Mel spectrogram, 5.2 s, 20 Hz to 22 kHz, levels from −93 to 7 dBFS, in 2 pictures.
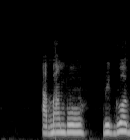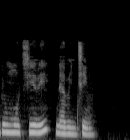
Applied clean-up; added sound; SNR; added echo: neural mask model DeepFilterNet 3.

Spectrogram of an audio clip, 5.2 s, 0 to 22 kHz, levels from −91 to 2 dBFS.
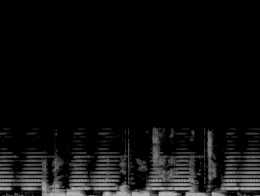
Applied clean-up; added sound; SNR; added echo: classical method Wiener filter.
